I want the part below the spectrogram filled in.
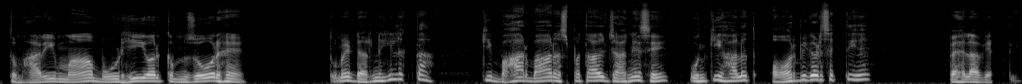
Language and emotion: Hindi, fearful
